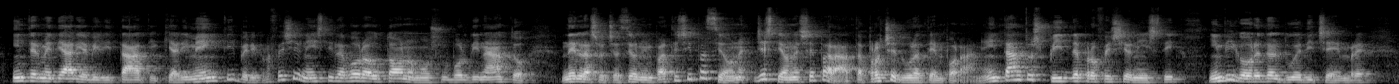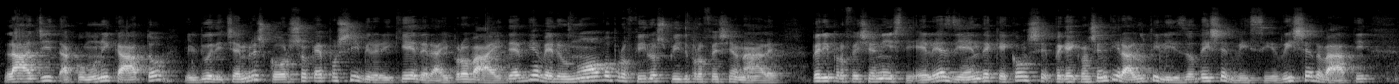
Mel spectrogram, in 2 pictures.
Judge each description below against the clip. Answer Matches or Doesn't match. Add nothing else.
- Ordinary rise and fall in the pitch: Doesn't match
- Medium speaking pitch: Doesn't match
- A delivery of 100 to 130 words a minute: Matches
